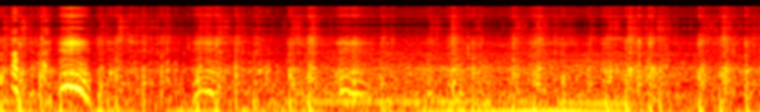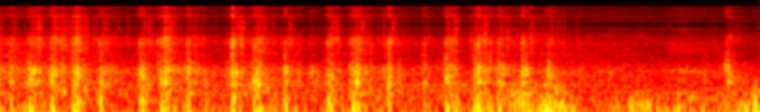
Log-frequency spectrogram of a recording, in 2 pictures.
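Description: Mountain bike rattling and clattering down stone stairs, the wheels knocking over the step edges in quick irregular hits, with a low rumble in the first half. The clatter eases near the end as the bike rolls out onto smooth road. Heard through a helmet-mounted GoPro HD Hero's microphone.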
